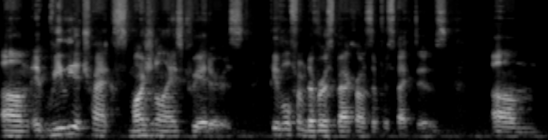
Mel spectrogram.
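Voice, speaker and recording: A man's voice: mid-range voice, fairly even intonation, moderate pace, a bit bright, slight background noise. A man giving a thoughtful, articulate answer as a panelist, now and then interrupting himself to rephrase. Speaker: panelist, audio drama creator. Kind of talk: unscripted panel discussion.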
